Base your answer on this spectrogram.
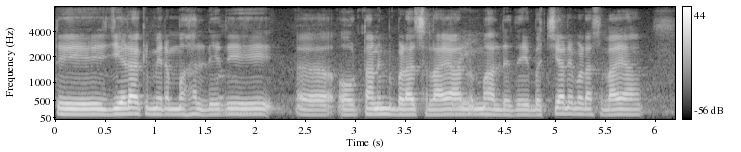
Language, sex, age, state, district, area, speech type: Punjabi, male, 45-60, Punjab, Pathankot, rural, spontaneous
